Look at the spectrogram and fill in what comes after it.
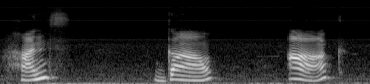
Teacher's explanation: इसका उच्चारण नाक और गले से होता है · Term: अनुनासिक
